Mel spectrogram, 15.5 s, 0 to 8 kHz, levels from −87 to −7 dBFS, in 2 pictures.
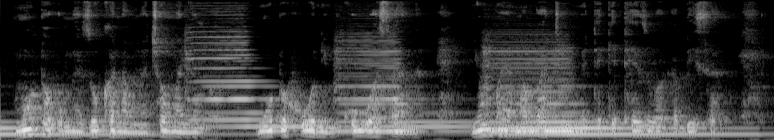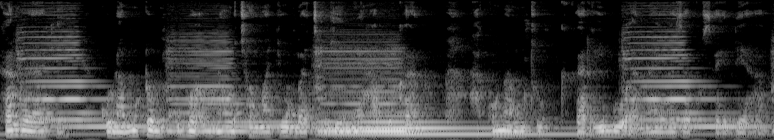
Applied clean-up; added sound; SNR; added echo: none; Bowed string instrument; 1 dB; reverberation time 0.6 s.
